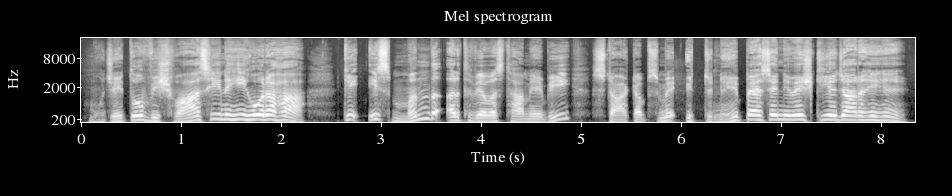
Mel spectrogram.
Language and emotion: Hindi, surprised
